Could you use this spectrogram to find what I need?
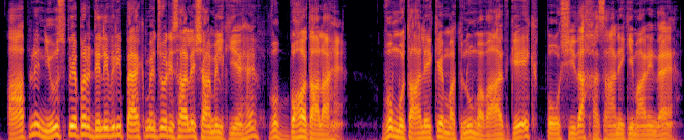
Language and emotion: Urdu, happy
